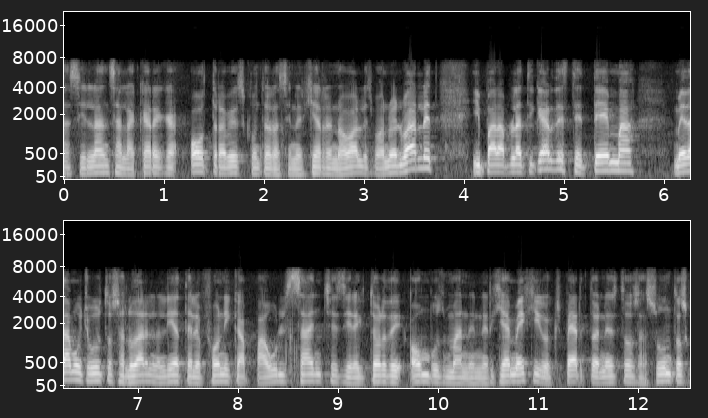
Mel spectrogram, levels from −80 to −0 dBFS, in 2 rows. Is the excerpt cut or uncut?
uncut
